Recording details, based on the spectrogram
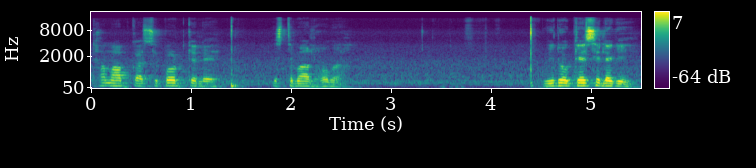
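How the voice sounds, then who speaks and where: A man's voice: mid-range voice, fairly even intonation, measured pace, background noise. A young man, giving a plain, repetitive cricket bowling tutorial into a lapel mic in a small room. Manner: plain, repetitive, earnest instruction. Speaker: cricket coach vlogger. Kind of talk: casual spoken tutorial. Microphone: clip-on lapel mic, phone camera close.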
